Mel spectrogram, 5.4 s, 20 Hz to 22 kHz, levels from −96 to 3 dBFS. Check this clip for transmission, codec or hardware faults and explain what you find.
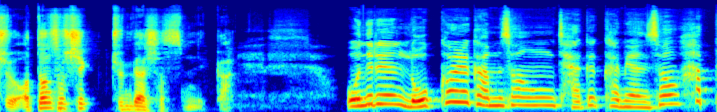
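One fault stands out in this speech clip. At 2.73 s there is a bit error spike. A single flipped bit made one sample jump by a power of two, reaching about -25 dBFS, then return at once. It sounds like one sharp, broadband tick unrelated to the speech.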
